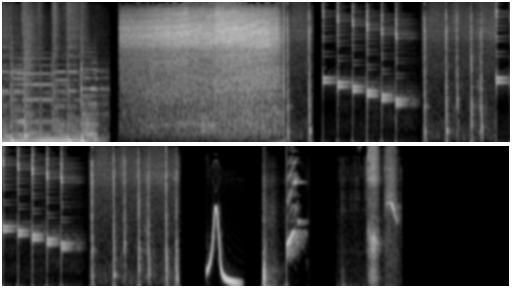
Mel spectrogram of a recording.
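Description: Music cuts off about a second in, followed by an outro jingle of cartoon sound effects: a rushing whoosh, two quick runs of plucked notes stepping down in pitch, a single tone sliding steeply down (a boing) about seven seconds in, and a few short blips that end about nine seconds in.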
